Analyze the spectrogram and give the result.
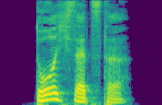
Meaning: inflection of durchsetzen: 1. first/third-person singular dependent preterite 2. first/third-person singular dependent subjunctive II
- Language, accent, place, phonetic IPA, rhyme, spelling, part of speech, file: German, Germany, Berlin, [ˈdʊʁçˌzɛt͡stə], -ɛt͡stə, durchsetzte, verb, De-durchsetzte.ogg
